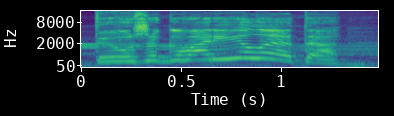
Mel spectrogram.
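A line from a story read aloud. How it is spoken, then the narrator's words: Laughing reply. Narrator (Russian): рассмеялся в ответ Питер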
